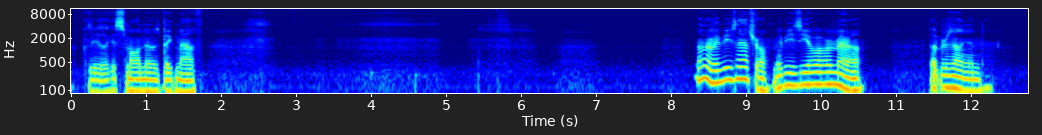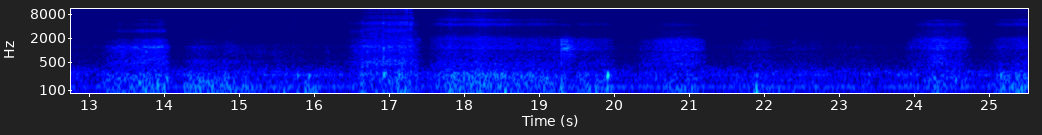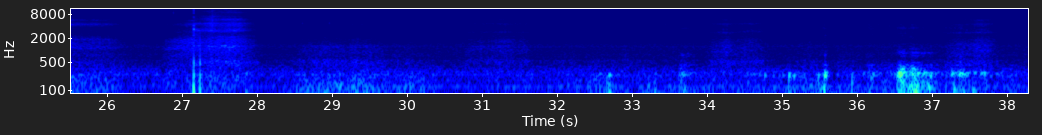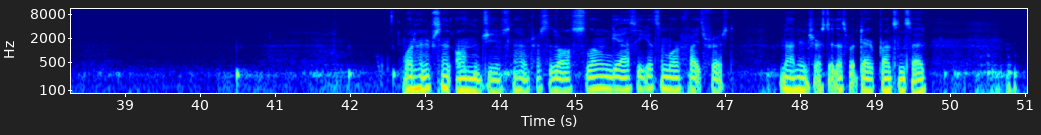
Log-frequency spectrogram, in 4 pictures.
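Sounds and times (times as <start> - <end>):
person breathing: 1.8 - 7.1, 10.9 - 11.4, 13.2 - 15.3, 16.4 - 23.1, 23.9 - 30.1, 30.8 - 31.8, 33.9 - 34.9, 36.5 - 39.0, 40.6 - 42.2, 47.1 - 47.7, 49.7 - 51.0
man breathing into microphone: 49.7 - 50.9.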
